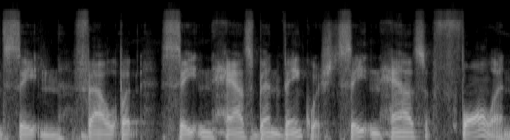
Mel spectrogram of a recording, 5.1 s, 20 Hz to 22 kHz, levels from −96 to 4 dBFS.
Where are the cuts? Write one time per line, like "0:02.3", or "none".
0:01.2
